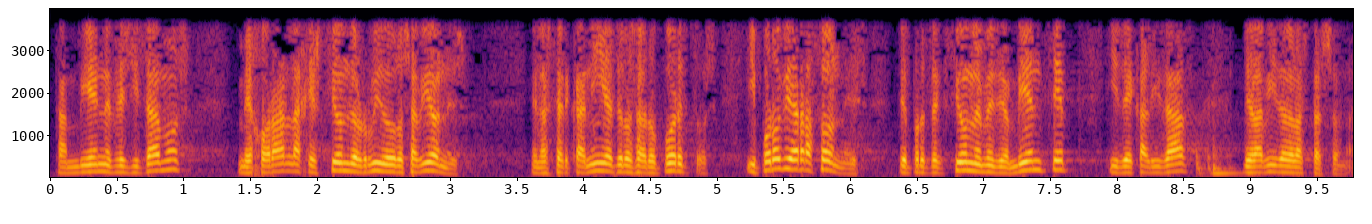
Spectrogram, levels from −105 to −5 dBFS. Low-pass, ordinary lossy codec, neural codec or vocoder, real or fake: 3.6 kHz; none; none; real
